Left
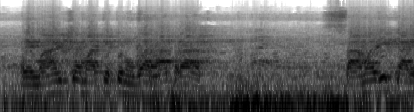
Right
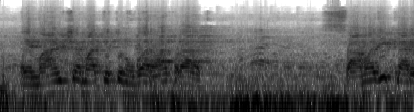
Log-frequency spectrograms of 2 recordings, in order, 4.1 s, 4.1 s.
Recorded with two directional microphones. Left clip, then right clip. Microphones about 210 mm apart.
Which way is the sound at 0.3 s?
40° right (ahead or behind).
